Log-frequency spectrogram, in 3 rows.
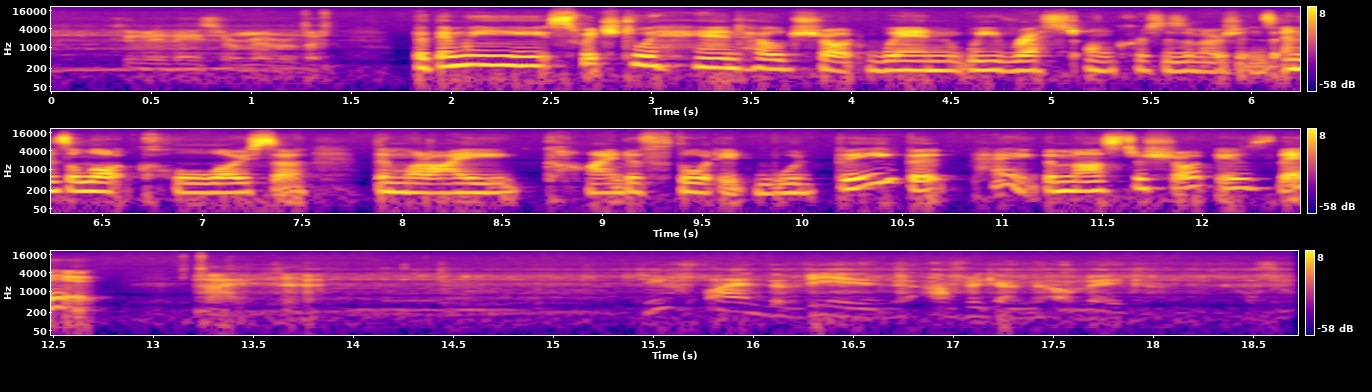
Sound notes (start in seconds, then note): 13.3 laughing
